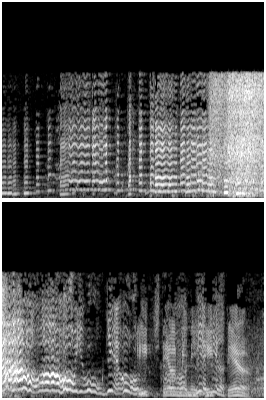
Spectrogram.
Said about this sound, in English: How can I get this jet of green steam up it if you jiggle about? Why do I have to have a jet of green steam up my saxophone?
